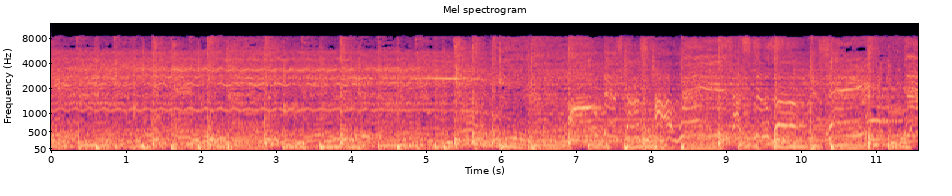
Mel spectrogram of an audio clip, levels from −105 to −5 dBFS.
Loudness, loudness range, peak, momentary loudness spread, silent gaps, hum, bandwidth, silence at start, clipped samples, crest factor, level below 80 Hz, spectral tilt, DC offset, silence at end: -19 LUFS; 1 LU; -2 dBFS; 3 LU; none; none; 9 kHz; 0 s; under 0.1%; 16 dB; -30 dBFS; -4.5 dB/octave; under 0.1%; 0 s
